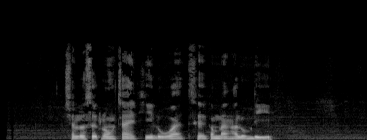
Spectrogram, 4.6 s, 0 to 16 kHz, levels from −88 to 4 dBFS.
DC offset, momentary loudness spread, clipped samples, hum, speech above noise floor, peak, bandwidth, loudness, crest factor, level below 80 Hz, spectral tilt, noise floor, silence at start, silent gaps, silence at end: under 0.1%; 6 LU; under 0.1%; none; 34 dB; -12 dBFS; 11.5 kHz; -29 LUFS; 18 dB; -66 dBFS; -6.5 dB/octave; -62 dBFS; 0.8 s; none; 1.2 s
